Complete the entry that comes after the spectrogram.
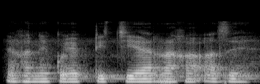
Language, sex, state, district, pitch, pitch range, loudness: Bengali, male, Assam, Hailakandi, 130 Hz, 130-135 Hz, -17 LUFS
